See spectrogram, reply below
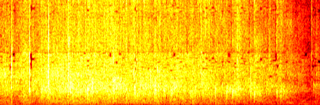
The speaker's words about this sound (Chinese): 再来点掌声。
